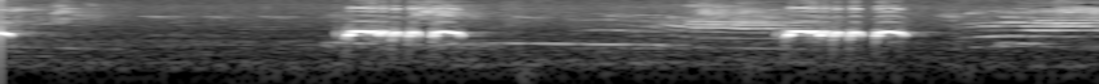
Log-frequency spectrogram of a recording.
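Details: Zebra dove in active song with two rolling bursts of clipped, trilled coos about two seconds apart. Thin whistled notes and other bird calls come in between.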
